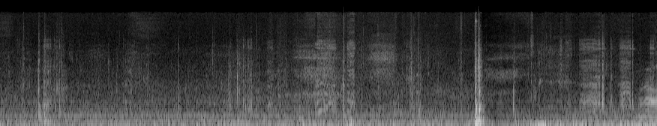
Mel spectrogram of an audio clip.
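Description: A big boat passes on a lake during fall crappie fishing, with a broad low rumble and wash of water, a sharp knock partway through, then the wake swelling louder toward the end.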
